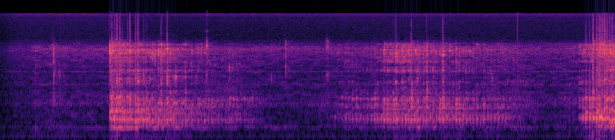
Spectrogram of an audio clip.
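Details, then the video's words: Lion roaring: a loud, rough, broadband roar bursts in after a quiet second, eases into a lower rumbling swell, then a second harsh roar starts at the very end. "lion Roaring Sound"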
